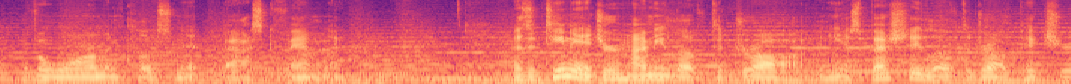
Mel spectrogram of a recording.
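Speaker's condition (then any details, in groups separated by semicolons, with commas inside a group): No condition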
